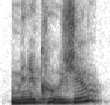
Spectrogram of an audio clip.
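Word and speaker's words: Minneconjou: Mnicoujou?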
